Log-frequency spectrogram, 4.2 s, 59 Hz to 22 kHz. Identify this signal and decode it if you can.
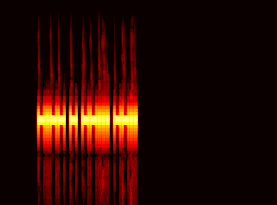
Morse code, heard as a keyed tone, about 40 wpm, 700 Hz. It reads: YT7Z
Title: DXCC-100 Call Signs - 4 Characters - 40wpm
